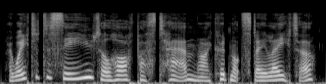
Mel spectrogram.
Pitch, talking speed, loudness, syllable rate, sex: 215 Hz, 260 wpm, -17 LUFS, 5.3 syllables/s, female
